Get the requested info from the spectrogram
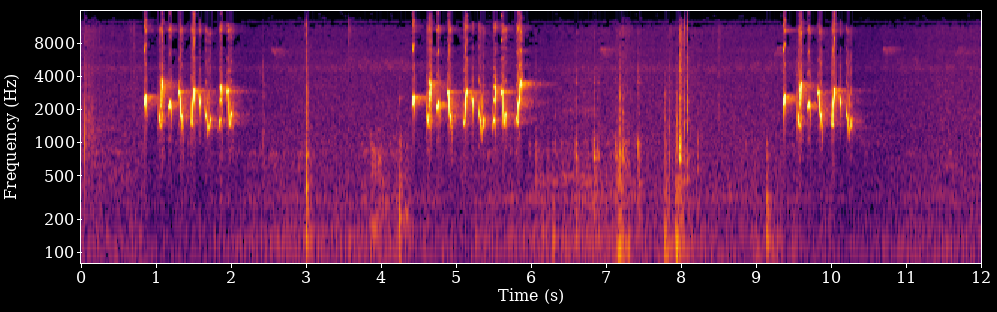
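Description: Bulbul (merbah) calling in three bursts of quick, bubbling up-and-down notes a few seconds apart: a lure call for wild bulbuls. A few faint knocks fall between the bursts.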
